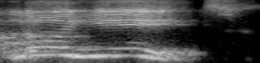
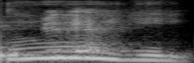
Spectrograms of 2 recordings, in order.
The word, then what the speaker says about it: Louwi: It's the same Y as in yes.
